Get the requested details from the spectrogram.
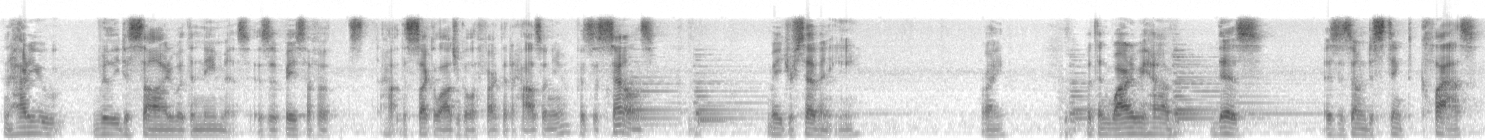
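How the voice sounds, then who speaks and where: A man rambling in a casual monologue about music theory, halting and restarting as he thinks aloud. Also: low-pitched, steady tone, highs cut off. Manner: musing, halting, many restarts and swearing.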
